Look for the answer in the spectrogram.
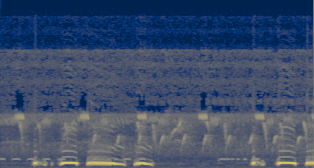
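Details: Spotted dove used as a decoy, with a big, deep voice, repeating its cooing phrase twice: stuttered opening notes, long drawn coos with a dropping end, separated by a quiet pause.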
